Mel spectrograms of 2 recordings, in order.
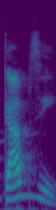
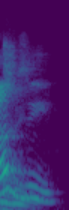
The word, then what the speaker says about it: Gatsby: movie, Like Wait, is it not Gabsy? It's it's Gabsy. Gatsby.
